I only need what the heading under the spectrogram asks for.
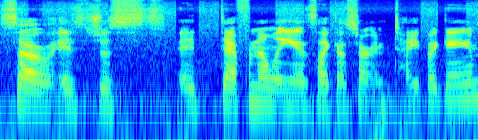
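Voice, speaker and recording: A woman with an American accent talks at a moderate pace in a medium pitch. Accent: noticeable accent, comes out at times. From New York. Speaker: video game streamer. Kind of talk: casual chat. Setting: live stream.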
